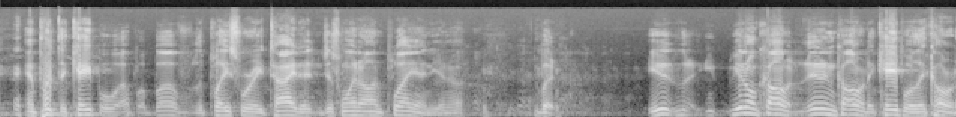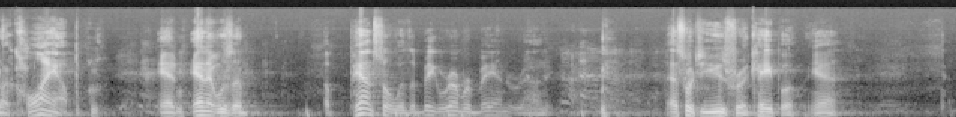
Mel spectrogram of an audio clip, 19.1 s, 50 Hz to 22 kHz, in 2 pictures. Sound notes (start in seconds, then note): 9.8 laughter; 15.1 laughter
